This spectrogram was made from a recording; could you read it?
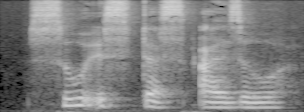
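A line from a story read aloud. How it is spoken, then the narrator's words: Child speaking slowly, bewildered. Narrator (German): sagte das Kind langsam und versuchte, das Unbegreifliche zu begreifen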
